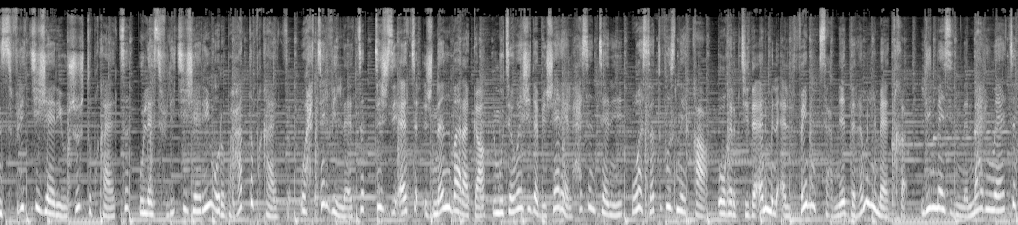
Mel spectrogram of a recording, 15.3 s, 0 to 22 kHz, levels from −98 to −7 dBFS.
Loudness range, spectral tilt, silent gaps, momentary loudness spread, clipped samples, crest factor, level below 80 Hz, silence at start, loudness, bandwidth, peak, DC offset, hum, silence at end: 2 LU; -4 dB/octave; none; 6 LU; under 0.1%; 12 dB; -28 dBFS; 0 s; -14 LUFS; 19.5 kHz; -2 dBFS; under 0.1%; none; 0 s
